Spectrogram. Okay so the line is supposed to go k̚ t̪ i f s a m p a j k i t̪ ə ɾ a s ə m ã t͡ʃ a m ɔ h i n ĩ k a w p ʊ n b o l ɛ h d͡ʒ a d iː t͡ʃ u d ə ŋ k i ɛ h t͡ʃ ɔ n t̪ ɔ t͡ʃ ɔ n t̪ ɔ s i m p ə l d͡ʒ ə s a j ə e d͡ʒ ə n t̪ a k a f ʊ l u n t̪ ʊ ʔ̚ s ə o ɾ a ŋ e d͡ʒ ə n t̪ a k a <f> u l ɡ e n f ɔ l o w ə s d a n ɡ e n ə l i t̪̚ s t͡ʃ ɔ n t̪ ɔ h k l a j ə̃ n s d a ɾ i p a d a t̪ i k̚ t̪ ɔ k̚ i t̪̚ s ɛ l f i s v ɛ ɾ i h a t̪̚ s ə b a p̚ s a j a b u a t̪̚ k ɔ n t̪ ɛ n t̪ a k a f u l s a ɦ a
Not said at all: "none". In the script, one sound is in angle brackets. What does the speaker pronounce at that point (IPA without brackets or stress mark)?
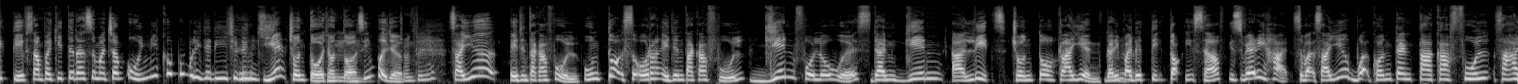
f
